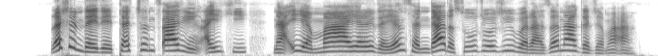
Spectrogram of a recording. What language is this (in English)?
Hausa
